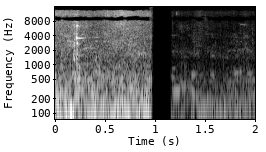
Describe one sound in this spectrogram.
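A crowd of men murmurs close by.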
